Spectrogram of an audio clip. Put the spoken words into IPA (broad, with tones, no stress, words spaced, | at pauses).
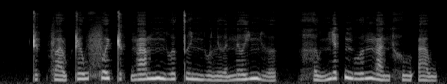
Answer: ʈə˨˩k̚fa˨˩w ʈə˧wfə˧j ʈə˨˩k̚ŋa˧˥m ɲu˧˥ə̯t̪ɨ˧ɲu˨˩ lɨ˨˩˨ə̯nəː˧˥jɲɨ˨˩˨ə̯ | hə˨˩˨wɲa˦˥t̚ ŋu˧˥ə̯ ŋa˨˩nhu˨˩ʔa˨˩w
